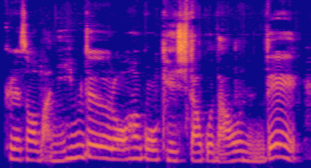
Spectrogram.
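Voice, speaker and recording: A young adult woman giving a general tarot reading, speaking gently and reassuringly straight to her viewers. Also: mid-range voice, normal speed, creaky. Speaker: tarot reader.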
